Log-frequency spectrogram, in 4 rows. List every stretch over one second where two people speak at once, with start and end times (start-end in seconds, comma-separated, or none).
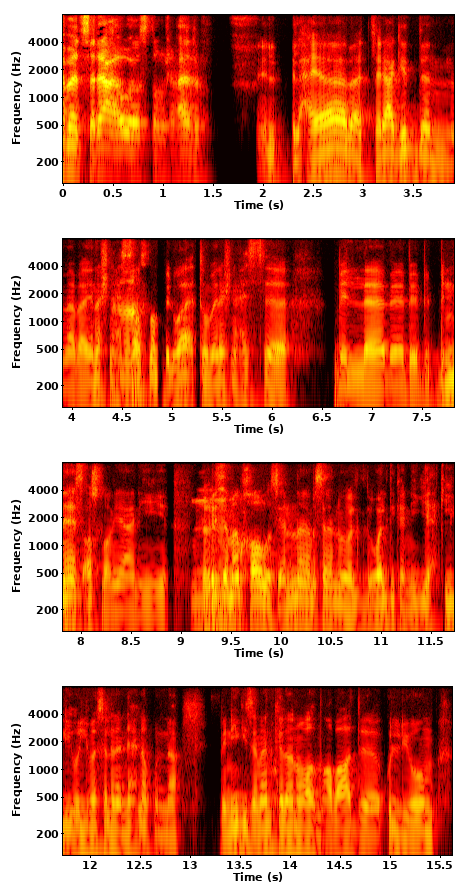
none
